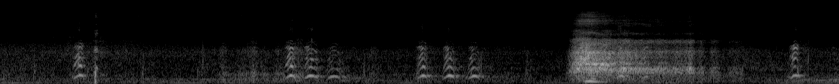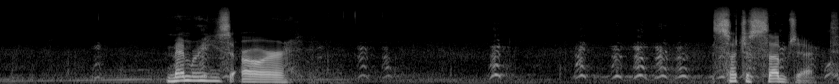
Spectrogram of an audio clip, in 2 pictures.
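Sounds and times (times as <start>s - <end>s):
dogs barking: 0.4s - 1.5s, 2.2s - 5.2s, 7.8s - 8.3s, 9.0s - 9.7s, 11.3s - 16.7s
speech: 10.1s - 11.5s, 15.7s - 16.7s.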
